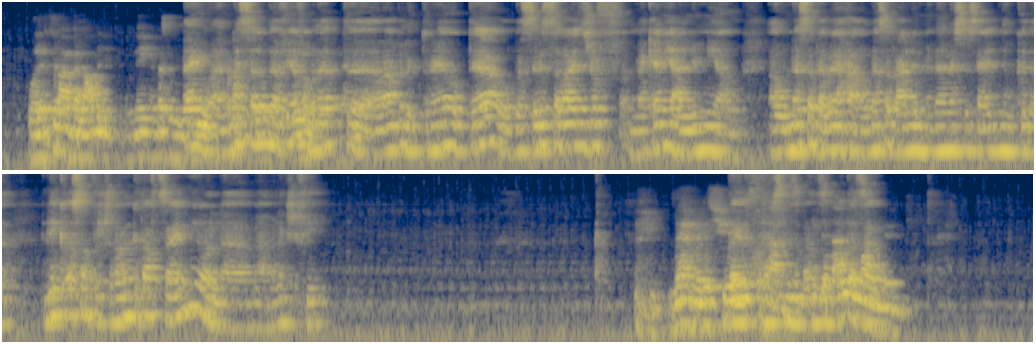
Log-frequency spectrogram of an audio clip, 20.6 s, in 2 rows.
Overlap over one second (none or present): present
